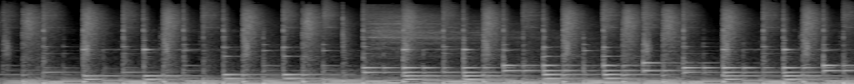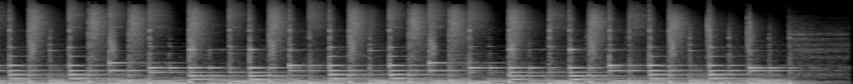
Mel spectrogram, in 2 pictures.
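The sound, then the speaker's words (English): Upbeat music combines marimba, percussion, an electric bass groove and a virtual drummer, with bright melodic notes over a steady, repeating rhythmic pulse and continuous percussive hits at a consistent volume. “And then put it all together with the marimba and the percussion sounds I was talking about before, and it sounds like this.”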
